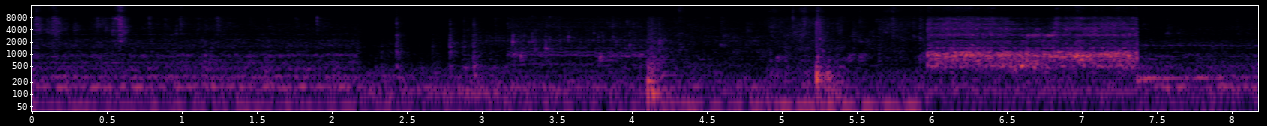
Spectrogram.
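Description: Single-serve pod coffee maker brewing into a ceramic mug: a low steady hum under the trickle of coffee, with a few small clicks. About six seconds in comes a louder rush of liquid lasting a second and a half.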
